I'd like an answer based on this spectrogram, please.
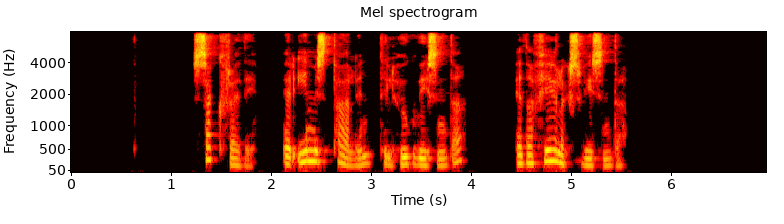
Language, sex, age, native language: Icelandic, female, 30-39, Icelandic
